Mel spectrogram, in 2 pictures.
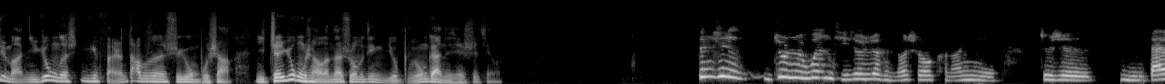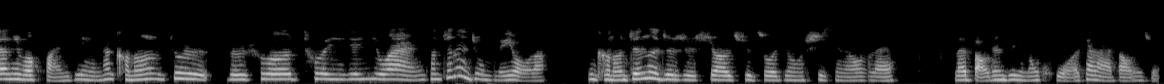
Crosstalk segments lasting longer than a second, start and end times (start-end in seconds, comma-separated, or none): none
